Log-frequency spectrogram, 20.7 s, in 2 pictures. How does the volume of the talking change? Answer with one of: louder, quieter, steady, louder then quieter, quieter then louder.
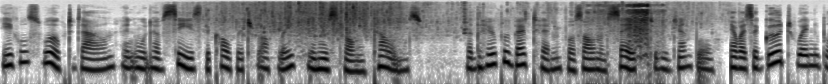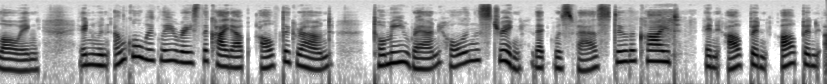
steady.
